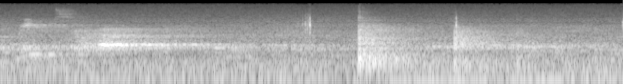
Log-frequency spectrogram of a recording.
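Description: Faint voices in a large indoor hall, then two sharp thuds a little over half a second apart, the first the louder, each with a short echo.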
